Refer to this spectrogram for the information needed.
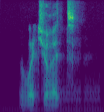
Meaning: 1. small car 2. toy car 3. voiturette
- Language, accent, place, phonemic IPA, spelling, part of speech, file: French, France, Lyon, /vwa.ty.ʁɛt/, voiturette, noun, LL-Q150 (fra)-voiturette.wav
